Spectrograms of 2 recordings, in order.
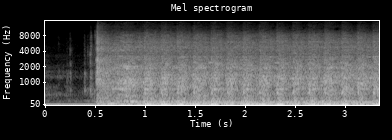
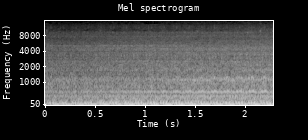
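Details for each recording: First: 1995 Plymouth Neon, low mileage, sat long in a garage, fuel pump priming: starter cranks about three beats a second with occasional weak firings that never catch; owner says it's firing on one cylinder; crank, no start. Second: 1995 Plymouth Neon, low mileage, long-stored, after running a while: low even idle with no misses or lumpy beats; no longer shaking, idle settled smooth.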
